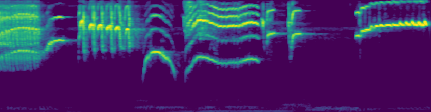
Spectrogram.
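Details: Asian pied starling song, used to coax silent birds into singing: high harsh notes, then looping arched whistles and a sustained high whistle, over a steady low hum.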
